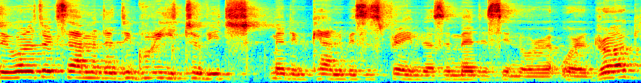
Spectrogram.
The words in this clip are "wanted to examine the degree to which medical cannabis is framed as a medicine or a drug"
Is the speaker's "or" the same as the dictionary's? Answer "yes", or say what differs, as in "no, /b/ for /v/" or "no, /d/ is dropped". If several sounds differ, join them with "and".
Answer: yes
